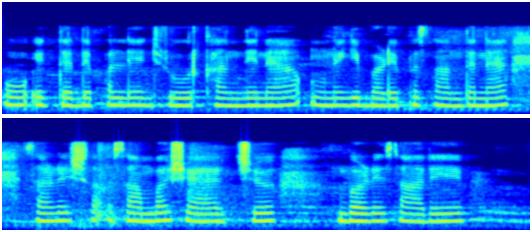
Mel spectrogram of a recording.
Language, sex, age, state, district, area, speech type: Dogri, female, 18-30, Jammu and Kashmir, Samba, rural, spontaneous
